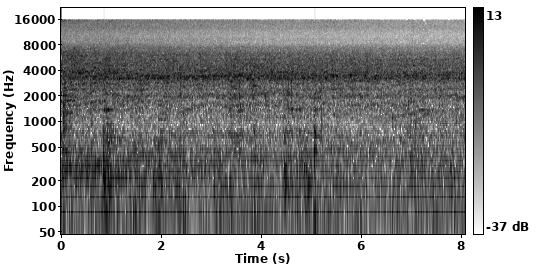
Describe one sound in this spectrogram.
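Train wheels clank and rumble over rail joints as the train pulls away.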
